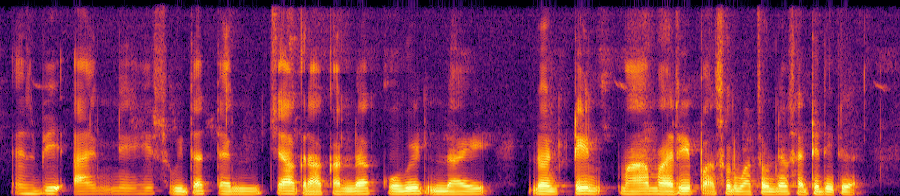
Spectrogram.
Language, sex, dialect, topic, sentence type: Marathi, male, Northern Konkan, banking, statement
